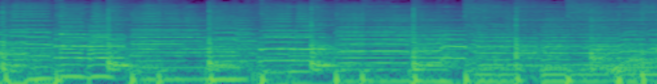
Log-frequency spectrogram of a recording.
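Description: Live church orchestra with violins playing an instrumental piece over a steady beat of about two strokes a second.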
